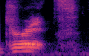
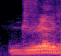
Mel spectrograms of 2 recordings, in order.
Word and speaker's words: Drizzt: IT'S JUST LIKE TRAVIS calling is calling him Dritz. Drizzt. It's spelled Drizzt. Drizzed. It's spelled Drizzt. Like when you pour something on your food, you're drizziting it on there, you know?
